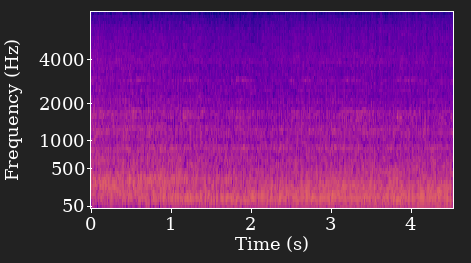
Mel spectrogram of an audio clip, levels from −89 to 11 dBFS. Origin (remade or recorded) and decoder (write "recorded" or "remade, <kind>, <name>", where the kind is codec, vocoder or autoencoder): remade, vocoder, Vocos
